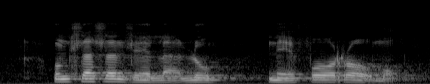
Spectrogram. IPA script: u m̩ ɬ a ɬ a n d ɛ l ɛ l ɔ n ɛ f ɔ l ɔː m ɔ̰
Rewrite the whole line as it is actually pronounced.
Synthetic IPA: u m̩ ɬ a ɬ a n d͡ɮʱ ɛ l a l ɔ n ɛ f ɔ r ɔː m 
